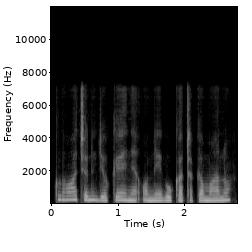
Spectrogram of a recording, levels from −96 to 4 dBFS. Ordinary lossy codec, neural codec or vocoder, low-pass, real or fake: none; codec, 16 kHz, 0.3 kbps, FocalCodec; 7.2 kHz; fake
